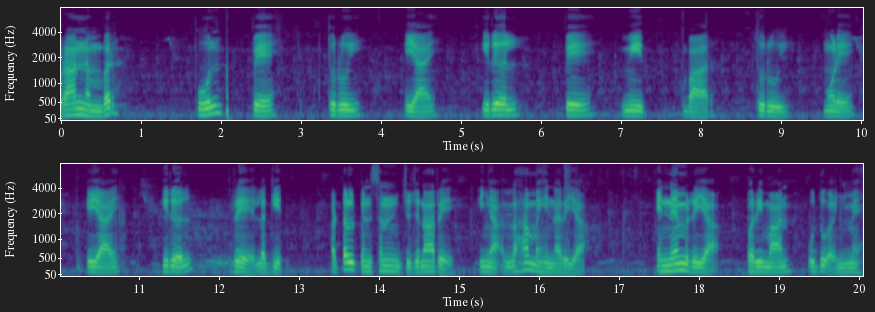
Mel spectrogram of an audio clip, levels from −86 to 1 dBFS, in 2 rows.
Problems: none marked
